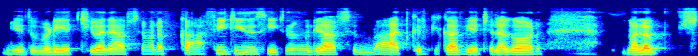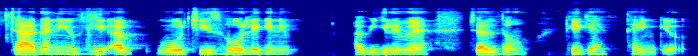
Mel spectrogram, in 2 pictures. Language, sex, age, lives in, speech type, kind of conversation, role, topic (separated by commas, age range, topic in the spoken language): Hindi, male, 25-29, India, conversation, podcast, host, Kaam aur family expectations ne tumhari identity ko kaise shape kiya?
